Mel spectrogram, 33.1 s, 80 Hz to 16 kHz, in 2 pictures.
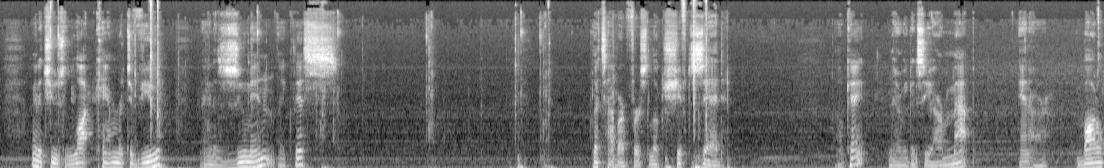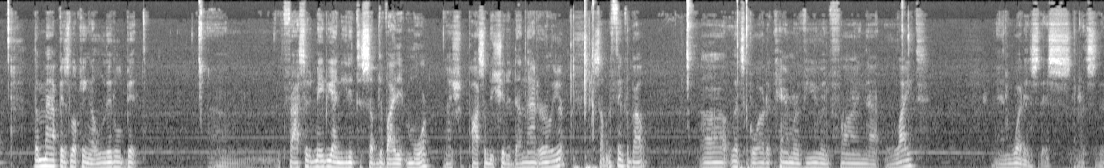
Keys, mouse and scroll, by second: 0.9-2.2 drag, 2.2 n, 10.4 shift+z, 25.4 shift+z, 27.7 KP_0, 28.7-33.1 drag.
